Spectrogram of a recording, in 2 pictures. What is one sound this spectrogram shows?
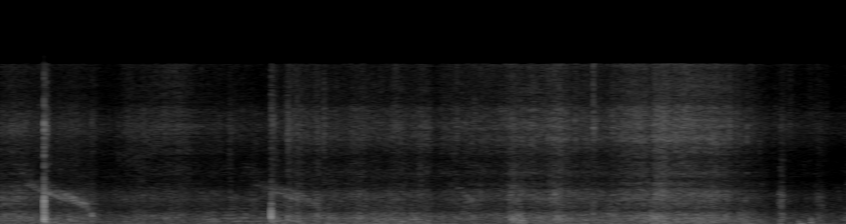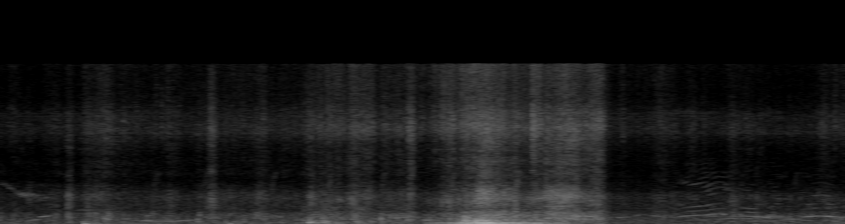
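Elephants' heavy feet thud and rustle through grass close by.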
